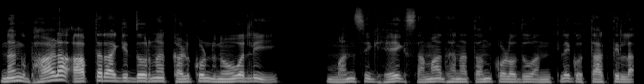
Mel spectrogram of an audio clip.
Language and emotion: Kannada, sad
